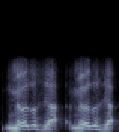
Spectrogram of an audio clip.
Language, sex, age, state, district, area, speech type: Kashmiri, male, 18-30, Jammu and Kashmir, Baramulla, rural, conversation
